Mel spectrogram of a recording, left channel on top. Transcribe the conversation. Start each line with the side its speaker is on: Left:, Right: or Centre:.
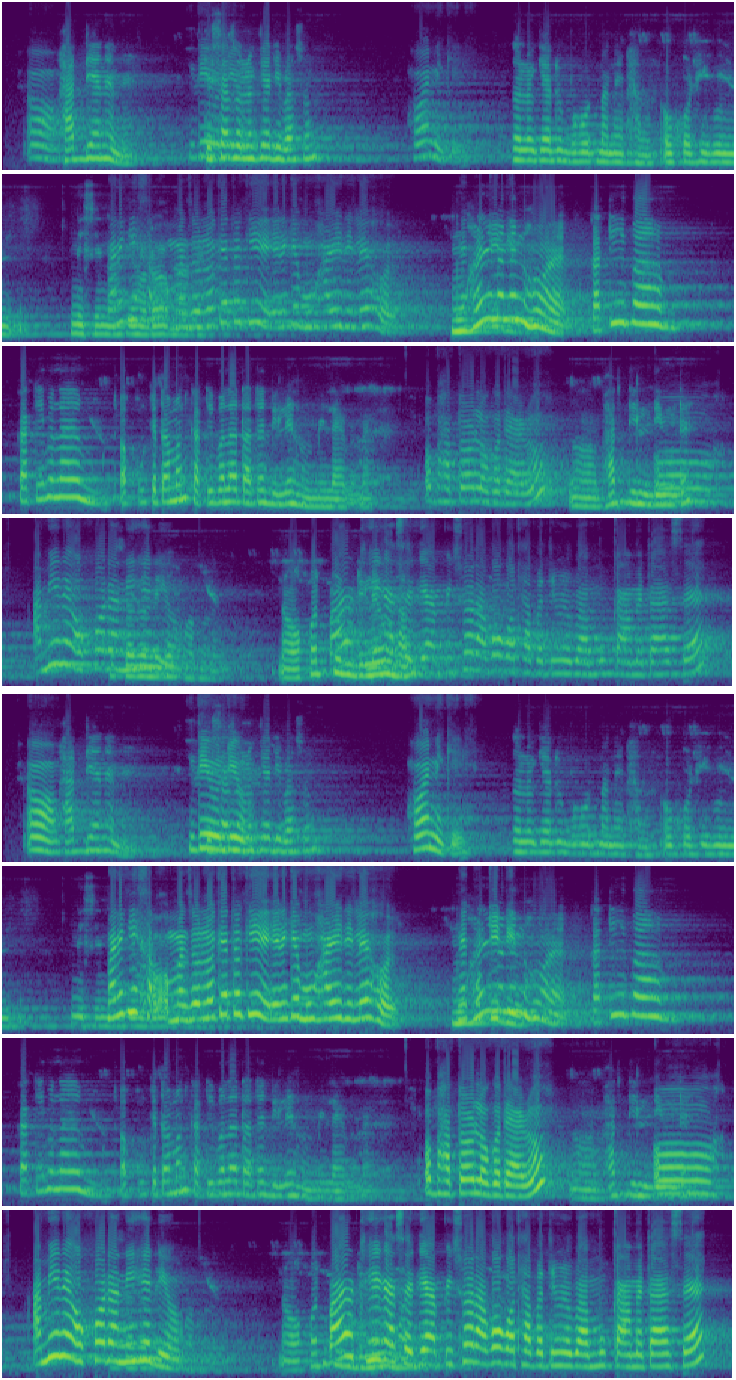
Right: অ
Left: ভাত দিয়া নে নাই
Right: দিওঁ
Left: কেঁচা
Right: দিওঁ
Left: জলকীয়া দিবাচোন
Right: হয় নেকি
Left: দয়াতো বহুত মানে ভাল ঔষধি গুণ নিচিনা
Right: মানে
Left: সিহঁতৰ
Right: কি
Left: কাৰণে
Right: জলকীয়াাতটো কি এনেকে মোহাৰি দিলেই হ'ল
Left: মোহাৰি
Right: নে কুটি
Left: মানে
Right: দিম
Left: নহয় কাটি বা কাটি পেলাই কেইটামান কাটি পেলাই তাতে দিলেই হ'ল মিলাই পেলাই।
Right: অ' ভাতৰ লগতে আৰু
Left: অ ভাত দি দিওঁতে
Right: অ' আমি এনে ঔষধ
Left: কেঁচা
Right: আনিহে
Left: জলকীয়া
Right: দিওঁ
Left: খুৱাব লাগে ঔষধটো
Right: বাৰু
Left: দিলেও
Right: ঠিক আছে
Left: ভাল
Right: দিয়া পিছত আকৌ কথা পাতিম ৰ'বা মোৰ কাম এটা আছে।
